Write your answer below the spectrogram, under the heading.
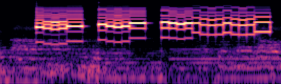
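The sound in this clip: An electronic telephone ringtone plays loudly in three bursts of bright, warbling tones, the third burst longer than the first two, with no other sound over it.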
